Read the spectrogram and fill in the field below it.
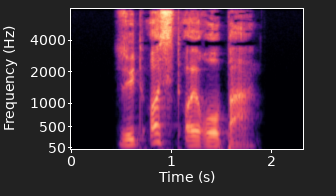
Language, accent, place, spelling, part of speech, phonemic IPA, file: German, Germany, Berlin, Südosteuropa, proper noun, /zyːtˈʔɔstʔɔɪ̯ˌʁoːpa/, De-Südosteuropa.ogg
- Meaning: Southeastern Europe (a political designation for a region of southeast Europe mostly comprising the states of the Balkans)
